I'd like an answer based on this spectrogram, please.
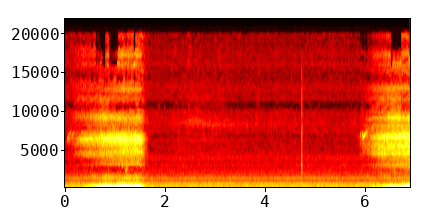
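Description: Two loud, rumbling rattles on breathing in, separated by a quiet pause: snoring, about one breath every five seconds.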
